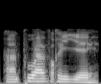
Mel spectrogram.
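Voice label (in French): "poivrier", French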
